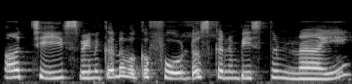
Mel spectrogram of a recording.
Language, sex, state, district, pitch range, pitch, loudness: Telugu, female, Andhra Pradesh, Annamaya, 275-320 Hz, 300 Hz, -13 LUFS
